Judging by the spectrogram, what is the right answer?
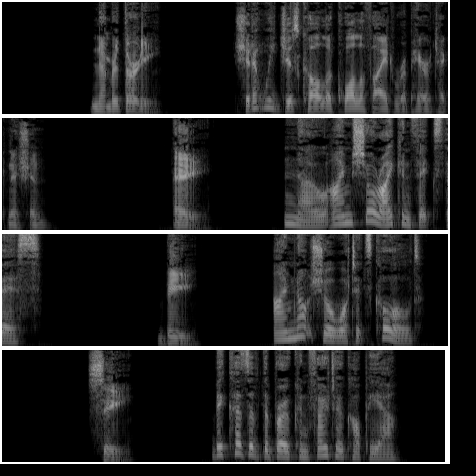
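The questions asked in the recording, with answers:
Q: Shouldn't we just call a qualified repair technician?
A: A: No, I'm sure I can fix this.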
